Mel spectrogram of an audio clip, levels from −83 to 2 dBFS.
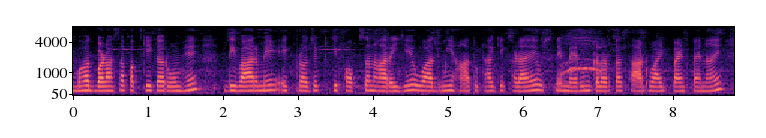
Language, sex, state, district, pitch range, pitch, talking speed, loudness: Hindi, female, Uttar Pradesh, Jalaun, 190-210 Hz, 200 Hz, 210 wpm, -24 LUFS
